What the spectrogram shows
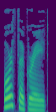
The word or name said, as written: orthograde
